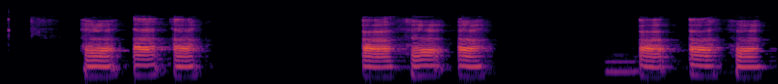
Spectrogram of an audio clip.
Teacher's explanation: huruf hamzah dan ha keluar dari tenggorokan bagian bawah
